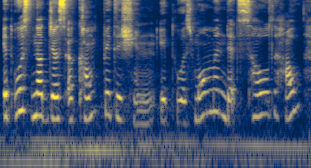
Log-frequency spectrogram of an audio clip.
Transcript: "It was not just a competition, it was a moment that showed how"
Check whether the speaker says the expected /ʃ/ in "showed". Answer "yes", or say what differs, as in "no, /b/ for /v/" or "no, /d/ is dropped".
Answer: no, /s/ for /ʃ/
